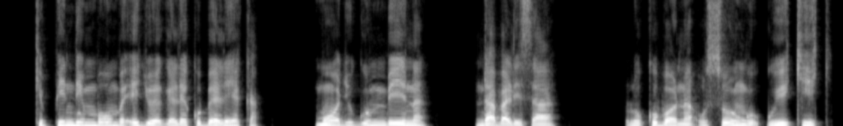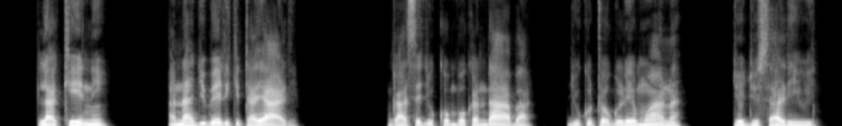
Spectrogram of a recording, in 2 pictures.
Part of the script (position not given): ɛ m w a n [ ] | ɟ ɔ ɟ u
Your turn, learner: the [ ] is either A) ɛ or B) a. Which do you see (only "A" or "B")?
B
